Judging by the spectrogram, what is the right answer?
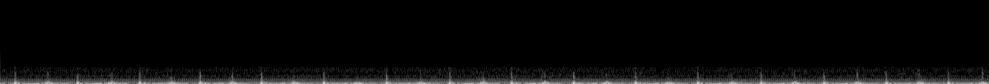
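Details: Own heartbeat recorded after eating, with sound quality enhanced: steady, regular low thumping heartbeat over a constant background hum; ordinary heart sounds.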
